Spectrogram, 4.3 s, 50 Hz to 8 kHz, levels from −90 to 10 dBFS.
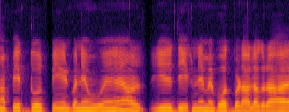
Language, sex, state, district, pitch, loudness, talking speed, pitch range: Hindi, female, Uttar Pradesh, Lalitpur, 200 Hz, -14 LUFS, 235 wpm, 195-205 Hz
